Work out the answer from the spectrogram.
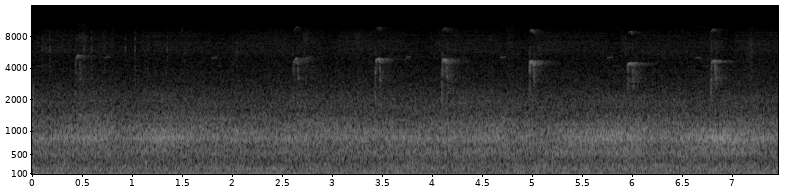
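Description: A small bird's short high chirps: one early on, then a regular run of them a little under a second apart from about two and a half seconds in. Under them runs a steady background hum.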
